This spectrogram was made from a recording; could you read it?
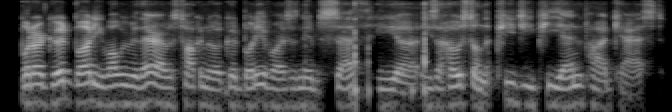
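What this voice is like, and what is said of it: Raspy, worn-out voice. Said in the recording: “my voice was shot, and that's why it's still a little bit raspy today.”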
